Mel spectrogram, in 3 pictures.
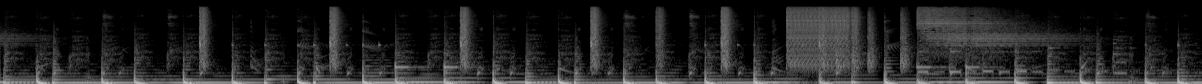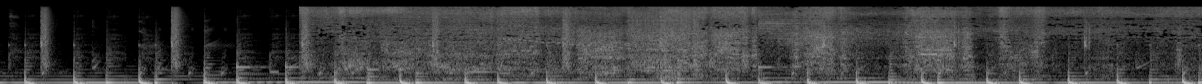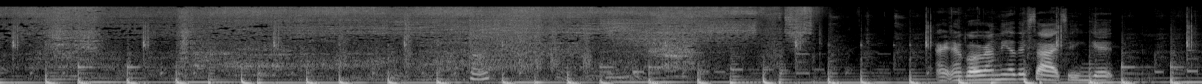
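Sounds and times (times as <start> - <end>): background music with beat: 0.0 - 36.0
hose spraying water on car: 7.9 - 8.6, 15.0 - 32.3.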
